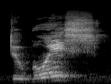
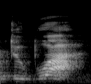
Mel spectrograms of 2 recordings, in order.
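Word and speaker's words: Du Bois: DuBois or DuBois, depending upon how you want to pronounce that. Most black people that I know refer to him as DuBois. There was a TV show a long time ago called, I don't know if it was called Benson. I think it was called Benson. And his name was Benson DuBois. So he used the French pronunciation.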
